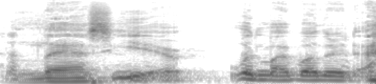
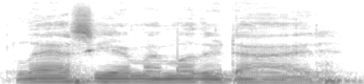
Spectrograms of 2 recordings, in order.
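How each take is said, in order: First: It is said with heavy, exaggerated emotion. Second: It is said plainly, with little emotion.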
